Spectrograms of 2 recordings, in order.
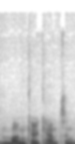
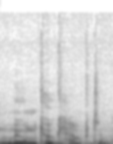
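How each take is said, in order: First: The first syllable sounds like 'mun'. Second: The first syllable sounds like 'moon'. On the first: The speaker calls it right. "I think you pronounce it Muncokehampton" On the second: The speaker calls it wrong. "which I always pronounce the name wrong"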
